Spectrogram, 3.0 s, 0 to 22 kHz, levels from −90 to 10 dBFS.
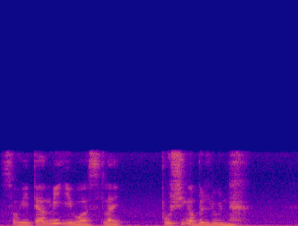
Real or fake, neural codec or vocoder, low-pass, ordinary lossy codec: real; none; 7.2 kHz; none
